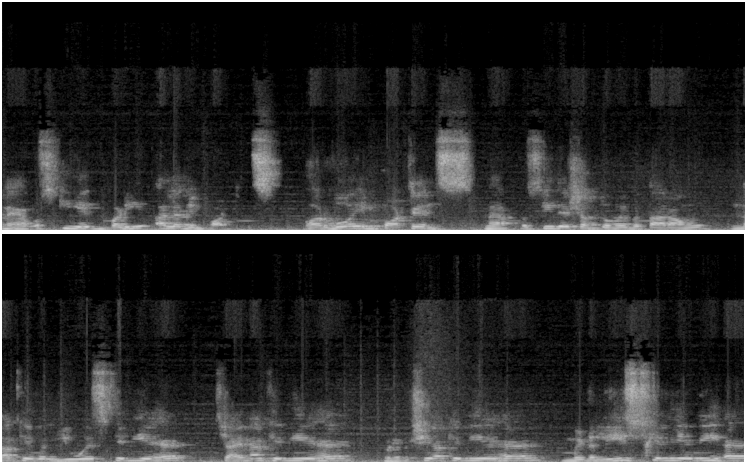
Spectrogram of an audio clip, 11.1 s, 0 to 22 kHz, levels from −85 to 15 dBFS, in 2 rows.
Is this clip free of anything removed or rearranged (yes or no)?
yes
